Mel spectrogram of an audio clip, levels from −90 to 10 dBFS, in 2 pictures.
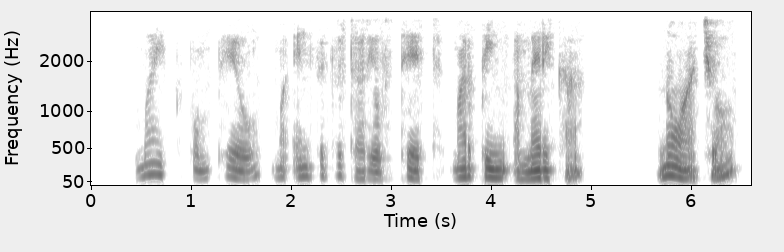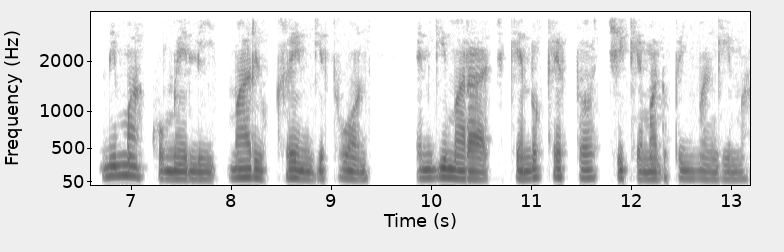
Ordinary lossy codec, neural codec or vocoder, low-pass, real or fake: none; none; 3.6 kHz; real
